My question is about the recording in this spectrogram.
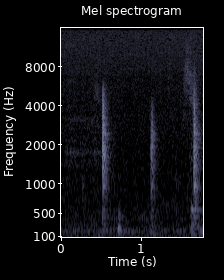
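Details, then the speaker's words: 1974 Norton Commando gearbox, dismantled to diagnose a clunk on kickover and in gear: sharp metallic ticks about every 0.6 seconds as it is turned forwards by hand. "while we're going forwards, it ticks."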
